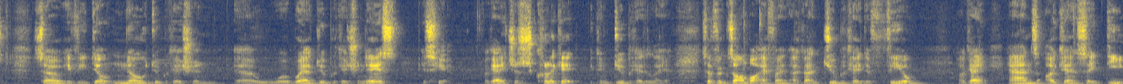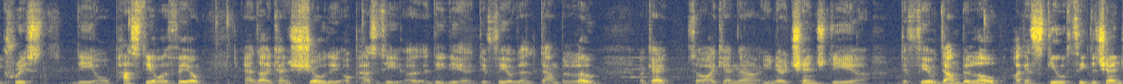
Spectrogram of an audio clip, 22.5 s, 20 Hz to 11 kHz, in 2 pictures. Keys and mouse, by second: 10.7-12.5 drag, 13.3 click, 14.8-21.0 drag.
